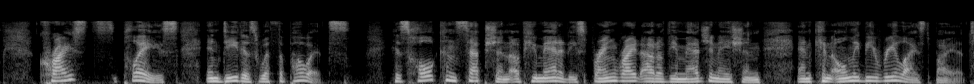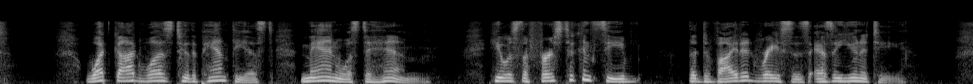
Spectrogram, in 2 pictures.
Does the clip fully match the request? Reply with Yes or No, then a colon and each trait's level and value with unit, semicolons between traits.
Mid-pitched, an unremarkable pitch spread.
Yes: medium, 145 Hz; average, 4.5 semitones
